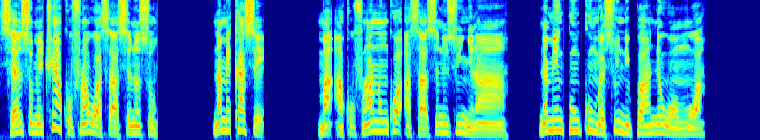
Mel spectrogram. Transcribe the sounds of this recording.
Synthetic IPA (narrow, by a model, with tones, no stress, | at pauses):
sɛ˨n̩˦sʊ˨mɪ̃˨t͡ɕᶣɪ̃˦a˨kʰʊ˨fɾã˦wɔ˨a˨saː˨sɪ˦nʊ̃˦n˦sʊ˦ | nã˨mɪ̃˦kʰã˦sɛ˨ | mã˨ʔa˨kʰʊ˨fɾã˦nʊ̃˦ŋ̩˦kʰɔ˦ʔa˨saː˨sɪ˦nʊ̃˦sʊ˦ɲĩ˨nãː˨˦ | nã˦mɪ̃˦ŋ̩˦kʰũ˦ŋ˦kʰũ˦mæ˨sʊ˦nĩ˨pʰa˦nɪ̃˦wɔ̃˨m˨mʊ̃˦a˦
